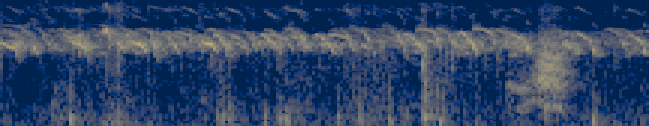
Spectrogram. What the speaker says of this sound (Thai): ยังไม่ถึงครึ่งทางเลยครับ ผมไก่เยอะมาก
